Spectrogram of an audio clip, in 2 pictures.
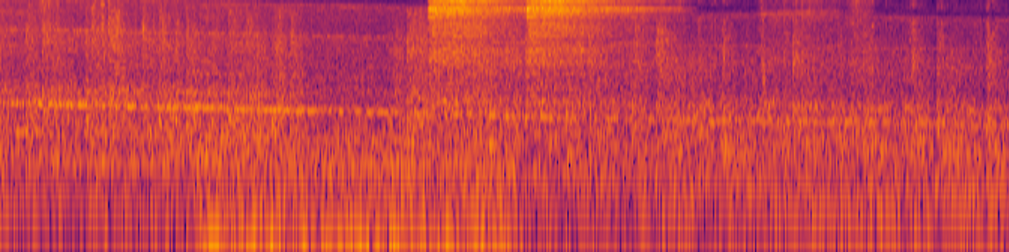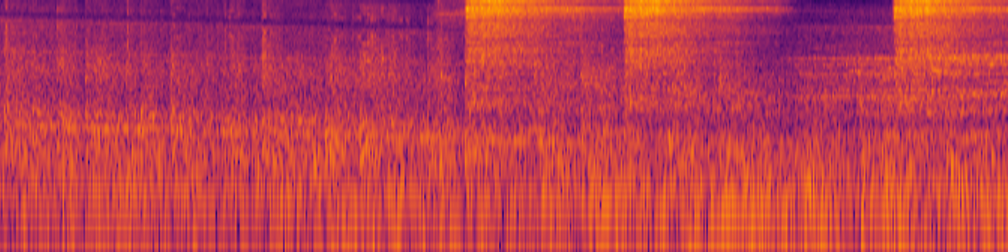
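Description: An electric train's motor whines, falling in pitch as it slows.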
